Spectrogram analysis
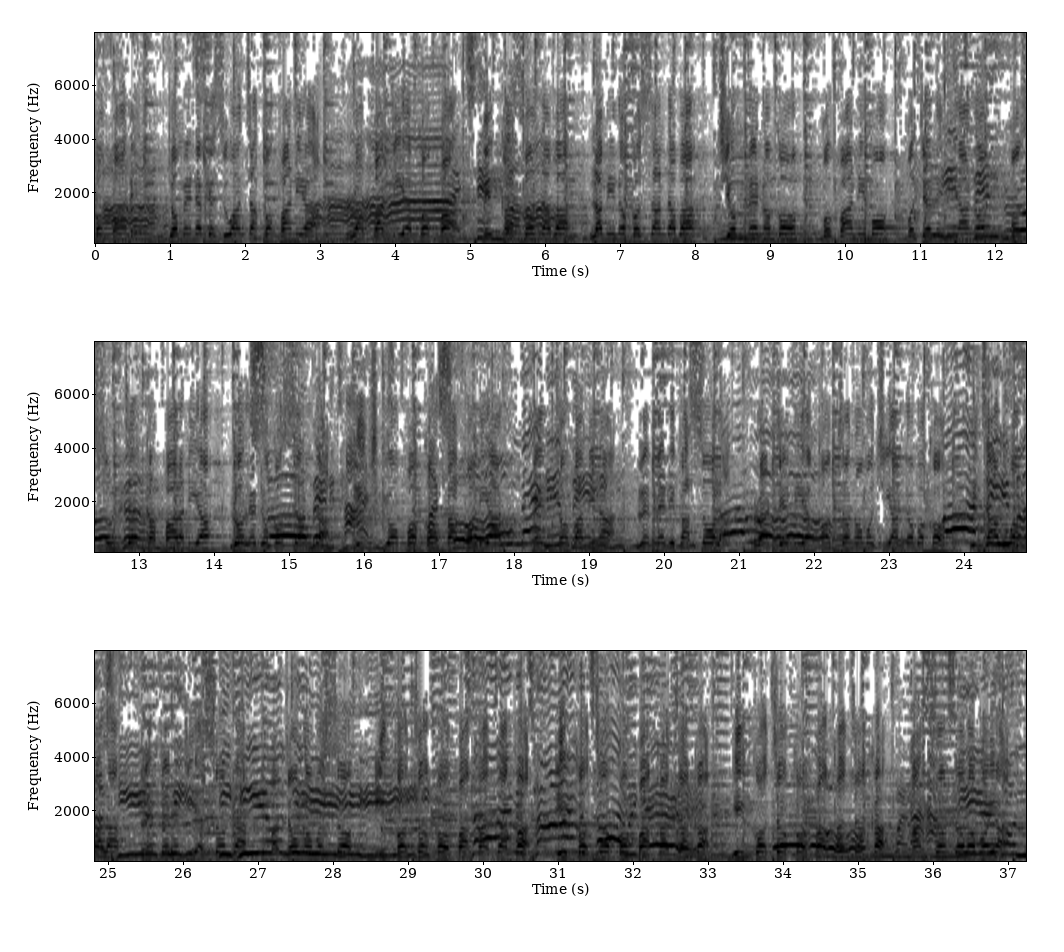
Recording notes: Preached at the Prophetic Encounter Service.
